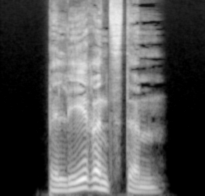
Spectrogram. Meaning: strong dative masculine/neuter singular superlative degree of belehrend
- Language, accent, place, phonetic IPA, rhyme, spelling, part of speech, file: German, Germany, Berlin, [bəˈleːʁənt͡stəm], -eːʁənt͡stəm, belehrendstem, adjective, De-belehrendstem.ogg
